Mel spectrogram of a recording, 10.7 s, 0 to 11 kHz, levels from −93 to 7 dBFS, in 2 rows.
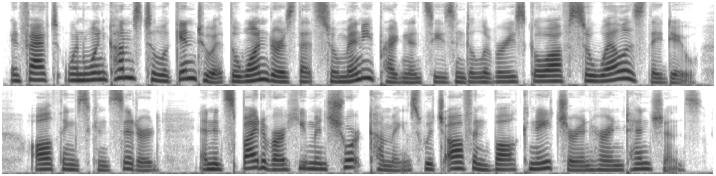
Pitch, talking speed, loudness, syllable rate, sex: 210 Hz, 235 wpm, -19 LUFS, 6.5 syllables/s, female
